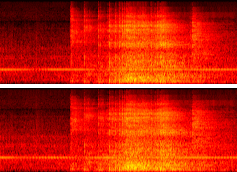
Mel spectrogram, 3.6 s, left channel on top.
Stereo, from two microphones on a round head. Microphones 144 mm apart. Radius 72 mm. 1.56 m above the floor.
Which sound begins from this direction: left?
Tape being pulled, at 1.1 s.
